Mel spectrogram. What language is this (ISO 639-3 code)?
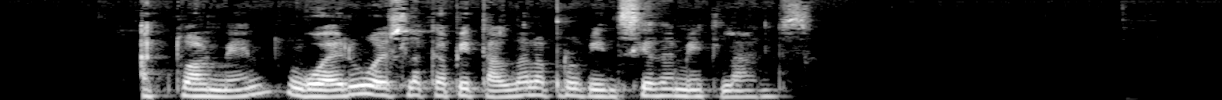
cat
